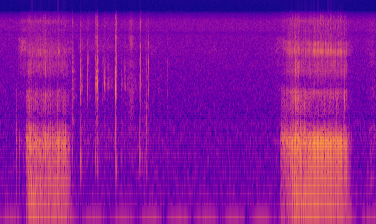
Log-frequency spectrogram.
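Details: Snoring in a sleeping pug at night, two loud, rattling snores a few seconds apart with quieter snuffling breaths between; the owner says this is why he sleeps downstairs.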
